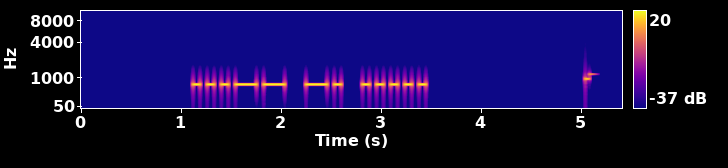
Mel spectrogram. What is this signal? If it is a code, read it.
Morse code, heard as a keyed tone, about 17 wpm, 700 Hz. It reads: 3N5
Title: Common Cut Numbers - 3-Digit 17wpm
